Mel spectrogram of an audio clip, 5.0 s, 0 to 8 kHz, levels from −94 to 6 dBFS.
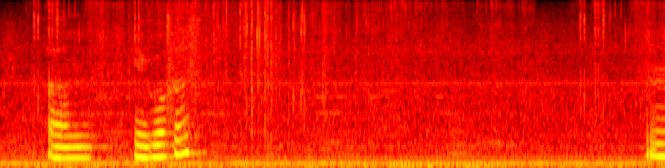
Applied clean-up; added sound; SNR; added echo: none; Crushing; 18 dB; none.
